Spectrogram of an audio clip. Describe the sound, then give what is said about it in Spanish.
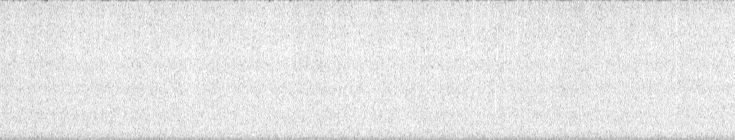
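River water of the Miño rushes steadily past the restored watermill of Tamuxe, a continuous, dense hiss and gurgle that stays even throughout, fairly loud, with no voices or other sounds. “Otro hermoso molino restaurado es el de Tamuxe, sobre las aguas del mismo río.”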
